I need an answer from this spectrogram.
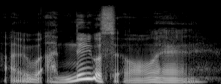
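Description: Soft-spoken male radio DJ, dry sound. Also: mid-range voice, gravelly, slightly rough, no echo. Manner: soft-spoken, gently reflective, trailing off quietly. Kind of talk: late radio show reading listener messages. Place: radio studio. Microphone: studio microphone.

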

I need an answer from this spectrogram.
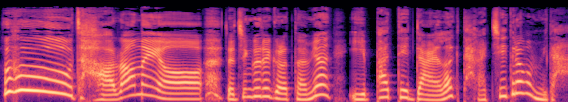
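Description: Lively, encouraging woman English teacher. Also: a little high, quick pace. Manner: bright, encouraging, sing-song. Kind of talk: online English lesson for children.

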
